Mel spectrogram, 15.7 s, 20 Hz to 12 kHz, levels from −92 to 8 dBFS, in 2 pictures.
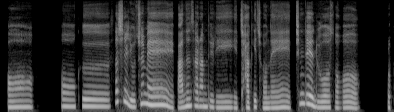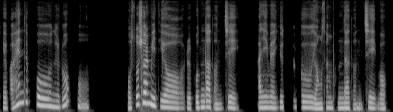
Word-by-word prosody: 어. 185 +1 -1 0.6
어 200 -1 -1
그 200 -1 +1
사실 330 -3 0
요즘에 245 - +3
많은 185 +7 +1
사람들이 175 -6 -3
자기 165 +3 -2
전에 160 +1 -1
침대에 285 -4 +2
누워서 170 -3 -2 0.6
그렇게 160 -2 -5
막 145 - -5
핸드폰으로 235 - +2
뭐 85 0 -5 0.8
뭐 155 - -1
소셜 265 - +4
미디어를 165 - +2
본다든지 160 -2 0 0.4
아니면 165 -1 +1
유튜브 170 -1 -2
영상 150 +3 +1
본다든지 150 0 0
뭐 140 +1 -2
175 Hz, 220 characters per minute, -26 LUFS, 160-205 Hz, 0.8 s, 소셜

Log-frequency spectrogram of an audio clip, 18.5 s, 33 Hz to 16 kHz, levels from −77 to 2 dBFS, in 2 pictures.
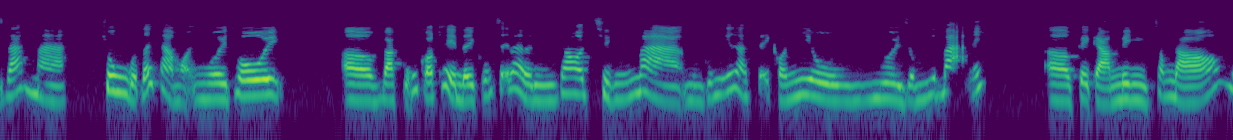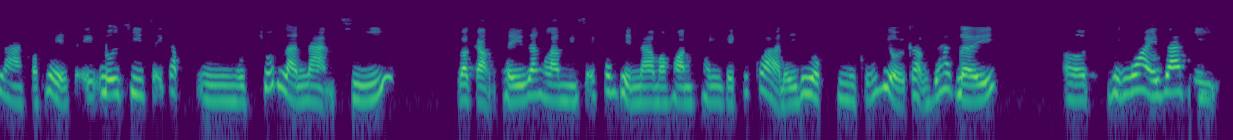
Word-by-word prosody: giác 240 +6 0
mà 195 -9 -1 0.3
chung 285 -3 +6
của - - +3
tất - - +2
cả 400 - +1
mọi - - -4
người 200 0 +2
thôi. 240 0 +8 0.4
Ờ, 190 -1 +5
và 195 - +6
cũng 290 - -4
có 210 - +4
thể - - +5
đấy 185 +1 +5
cũng 230 - -7
sẽ 300 - -3
là 200 -11 +3
lý 185 0 -2
do 260 - +3 0.2
chính 215 +1 -4
mà 180 -11 +3
mình 185 -1 -8
cũng 210 +5 -6
nghĩ 280 - -2
là 315 - -1
sẽ - - -4
có 190 - -1
nhiều 220 -1 +2
người 190 +1 -3
giống 180 +1 -3
như 250 - -5
bạn 275 - +3
ấy, 315 +6 -4 0.4
ờ, 190 -1 +3
kể 205 - +2
cả 165 - +5
mình 195 0 +1
trong 225 - -4
đó 180 - +4
là 280 - -4
có 165 - -4
thể - - +1
sẽ - - -12 0.2
đôi 250 -1 +3
khi 255 -3 -3
sẽ - - -6
gặp, 275 - -4
ừm, 185 -2 -6
một 180 -1 -5
chút 330 - -1
là 285 -6 +2
nản 180 -1 -2
chí, 200 - -4 0.7
và 195 - +3
cảm 180 -2 +1
thấy 180 +1 +1
rằng 240 -2 0
là 190 -1 +1
mình 185 -1 -6
sẽ - - -8
không 280 -1 -2
thể 265 - -1
nào 175 0 -1
mà 170 - 0
hoàn 175 -1 0
thành 180 -1 -7
cái 165 - -5
kết 270 - -13
quả - - 0
đấy 160 - -2
được, 260 -5 +3
mình 200 -4 -7
cũng 260 - -9
hiểu - - +3
cảm - - -2
giác 315 - -2
đấy. 185 - +3 0.5
Ờ, 190 -1 -2 0.2
thế 255 - -2
ngoài 275 +1 +3
ra 275 - +7 0.2
thì 210 -2 -6
200 Hz, 270 wpm, -22 LUFS, 185-250 Hz, 0.7 s, thôi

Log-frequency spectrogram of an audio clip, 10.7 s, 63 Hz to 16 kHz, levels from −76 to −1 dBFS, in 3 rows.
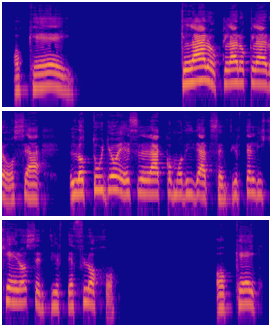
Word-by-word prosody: Okey. 175 0 -2 1.4
Claro, 245 0 +7
claro, 225 0 +3
claro. 215 -8 +2
O 155 - -5
sea, 165 +1 -2 0.4
lo 210 +3 +1
tuyo 255 +1 +2
es 210 -2 -1
la 205 -1 +2
comodidad, 200 -3 -3
sentirte 180 +5 -6
ligero, 205 +1 -2
sentirte 175 -3 -8
flojo. 190 0 -5 1.3
Okey. 175 +4 -3
200 Hz, 90 wpm, -25 LUFS, 180-215 Hz, 1.4 s, Claro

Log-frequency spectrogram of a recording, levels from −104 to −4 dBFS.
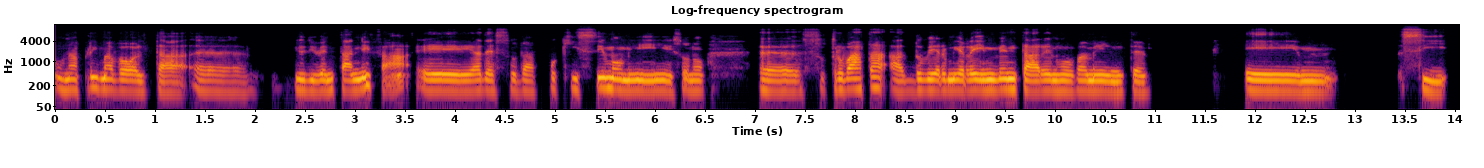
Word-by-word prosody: una 155 -1 -2
prima 165 -1 -1
volta, 135 -3 -3
ehm, 135 -3 -11 0.4
più 155 - -1
di 145 0 -3
20 145 +2 -2
anni 150 +6 +4
fa, - - -5
e 145 -1 +2
adesso 145 0 -4
da 140 -3 -5
pochissimo 165 +1 0
mi 145 -1 +2
sono, 145 +3 -5 0.5
ehm, 140 -2 -3
s 150 - -21
trovata 165 +3 +1
a 135 - -4
dovermi 150 +1 +1
reinventare 150 -1 +4
nuovamente. 140 -2 0 0.9
Ehm 140 - +2 0.6
sì. 285 -2 -4
145 Hz, 105 wpm, -29 LUFS, 140-155 Hz, 0.9 s, anni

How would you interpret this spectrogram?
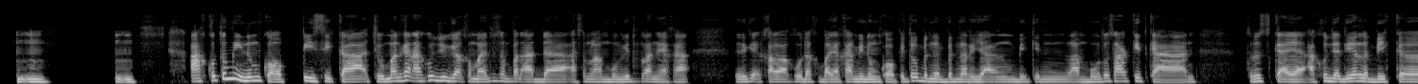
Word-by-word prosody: Mhm, 125 -3 +2 0.7
mhm. 115 +1 0 0.5
Aku 155 +8 +2
tuh 265 - +3
minum 180 -10 +5
kopi 140 +2 +1
sih, 140 +1 -2
Kak, 125 0 +3
cuman 145 +5 +2
kan 195 - +3
aku 175 +7 -1
juga 170 -4 +2
kemarin 130 -1 0
tuh 160 - -8
sempat 145 -2 -3
ada 115 -1 +1
asam 120 +2 -5
lambung 120 0 -1
gitu 125 +1 -5
kan 130 -2 -1
ya, 110 - -2
Kak. 110 +3 -3 0.5
Jadi 125 - 0
kayak 115 - -7
kalau 125 -1 +1
aku 125 +2 -3
udah 120 - 0
kebanyakan 120 +1 -1
minum 120 -1 +2
kopi 120 +2 -1
itu 170 - 0
bener-bener 120 -4 +1
yang 115 -1 -1
bikin 115 -1 -4
lambung 115 +2 -2
tuh 145 - -2
sakit 145 0 0
kan. 100 +2 +1 0.5
Terus 140 +2 -3
kayak 115 -1 +3
aku 120 +7 -1
jadinya 140 +1 +3
lebih 120 0 0
ke 125 - +1
125 Hz, 185 wpm, -23 LUFS, 115-140 Hz, 0.7 s, minum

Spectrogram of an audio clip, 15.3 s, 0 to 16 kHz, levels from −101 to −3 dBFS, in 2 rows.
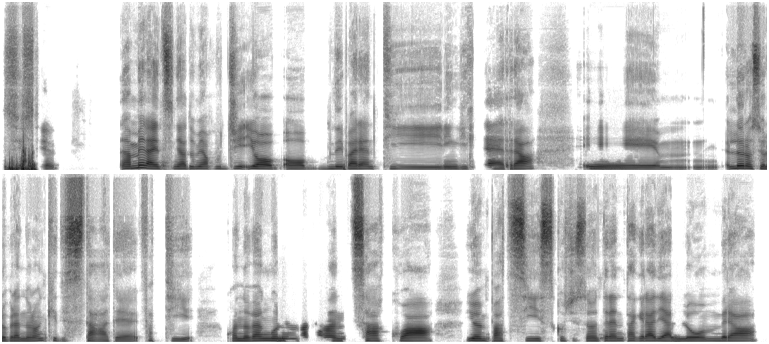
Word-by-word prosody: sì, - - +1 0.2
sì. - - -8 0.7
A 195 - +1
me 240 +4 +3
l'ha 200 - +7
insegnato 175 0 0
mia 175 -1 -2
cugi 175 +1 -7
io 195 -1 +3
ho 170 -2 +4
ho, 155 0 0 0.2
uhm, 150 +2 -15
dei 170 0 -2
parenti 165 -2 -4
in 155 - -7
Inghilterra, 160 0 -1 0.4
ehm, 155 -3 -4 0.4
loro 205 +2 +4
se 175 - +4
lo 160 - -1
prendono 160 0 -3
anche 190 +2 -8
d'estate, 145 -1 +1
fatti, 165 -5 -11 0.3
quando 165 0 -2
vengono 180 +1 0
in 175 0 -9
vacanza 170 0 +1
qua 165 -1 +4 0.3
io 190 -1 +1
impazzisco, 170 0 +3
ci 160 - -11
sono 165 -1 -1
30 175 0 -4
gradi 170 0 -1
all'ombra, 165 +1 -1
165 Hz, 140 wpm, -22 LUFS, 160-175 Hz, 0.7 s, l'ha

